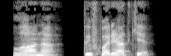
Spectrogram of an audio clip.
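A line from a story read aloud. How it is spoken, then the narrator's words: Booming thunderous voice. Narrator (Russian): Как раскат грома раздался над ухом голос герцога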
